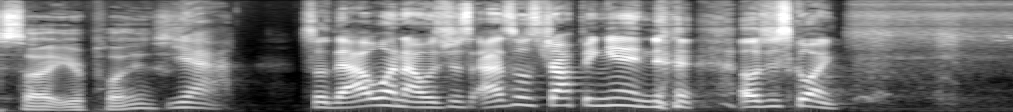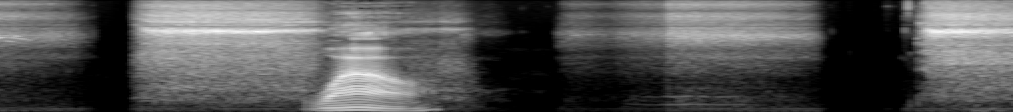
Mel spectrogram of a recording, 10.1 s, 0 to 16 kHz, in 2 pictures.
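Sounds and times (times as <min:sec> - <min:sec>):
speech: 0:00.0 - 0:04.8, 0:05.8 - 0:07.3
voice imitating slow deep breathing: 0:04.3 - 0:10.1.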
